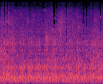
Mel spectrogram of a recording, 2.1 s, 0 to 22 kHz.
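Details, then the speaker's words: Amiga 1000 fan, with a faint, rough, buzzing whir running constantly at low level. Owner suspects its ball bearings. "actually the fan isn't it's definitely got some it's that yeah i think it's definitely got a problem with the ball bearings"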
